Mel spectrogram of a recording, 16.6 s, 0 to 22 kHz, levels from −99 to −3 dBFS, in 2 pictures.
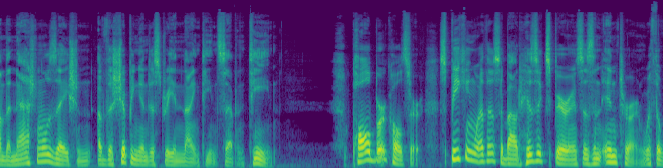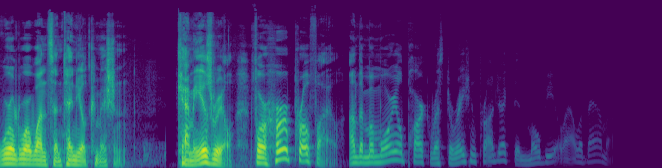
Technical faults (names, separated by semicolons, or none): none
